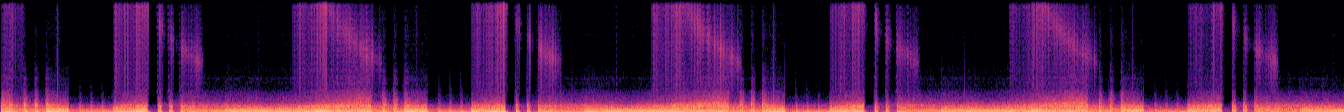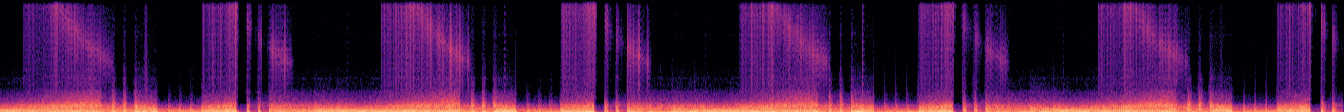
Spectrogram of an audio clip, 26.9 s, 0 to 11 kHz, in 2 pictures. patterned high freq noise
13.7s 14.8s, 22.6s 26.8s

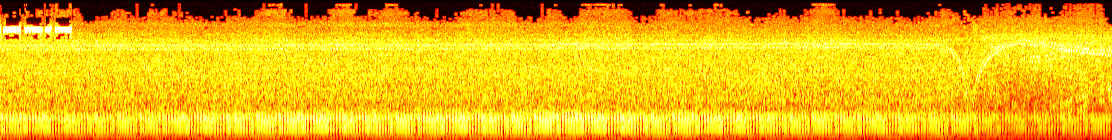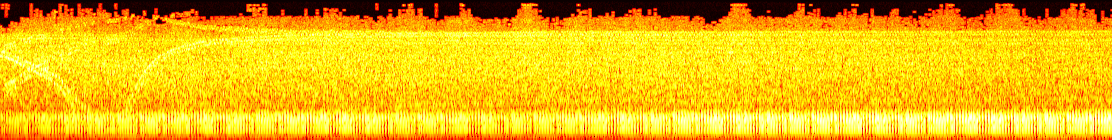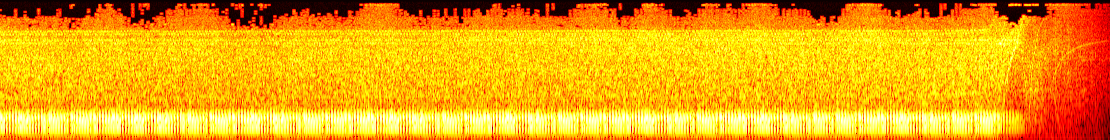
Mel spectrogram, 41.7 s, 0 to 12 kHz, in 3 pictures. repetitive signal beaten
0.0s 1.0s, 11.6s 18.6s

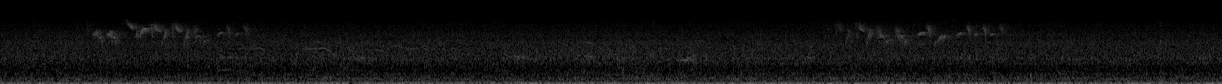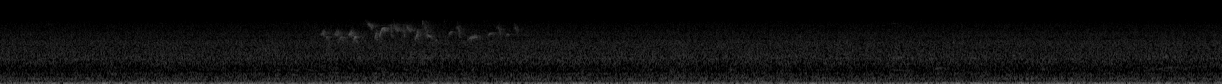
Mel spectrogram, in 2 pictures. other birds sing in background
0.8s 6.1s, 8.2s 10.2s, 15.4s 17.6s

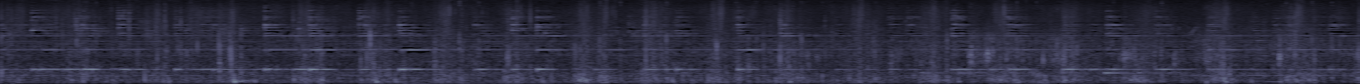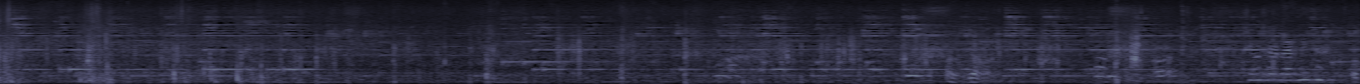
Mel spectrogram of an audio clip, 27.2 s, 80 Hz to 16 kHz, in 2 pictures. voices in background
16.2s 27.2s

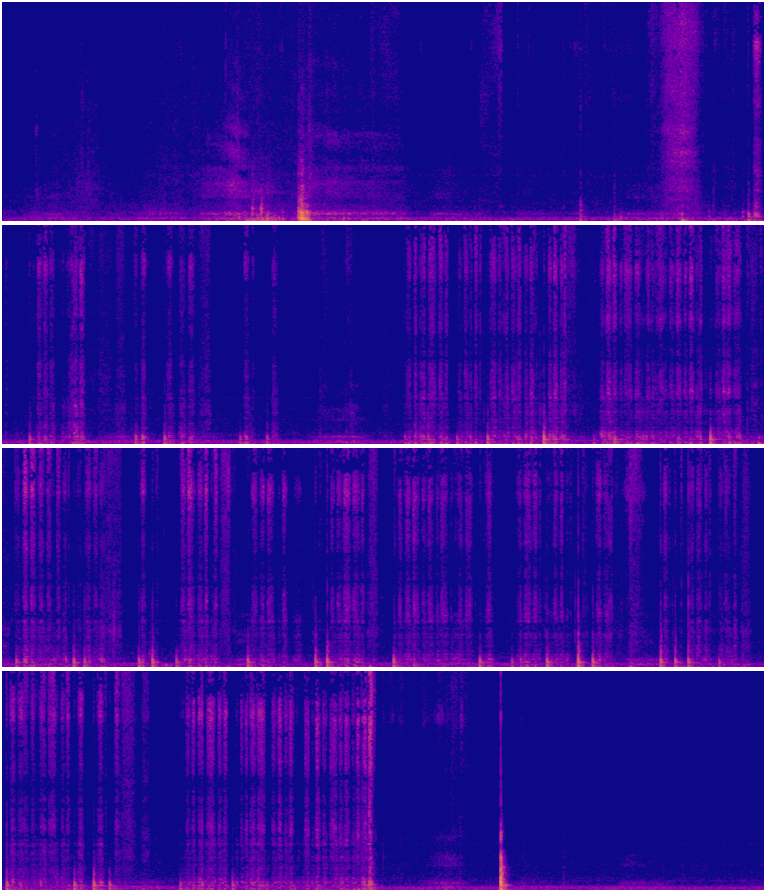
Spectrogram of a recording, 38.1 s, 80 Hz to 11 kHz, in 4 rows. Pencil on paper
9.3s 13.0s, 14.6s 30.2s, 30.8s 33.3s

